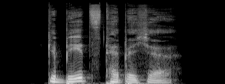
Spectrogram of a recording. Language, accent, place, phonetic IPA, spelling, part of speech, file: German, Germany, Berlin, [ɡəˈbeːt͡sˌtɛpɪçə], Gebetsteppiche, noun, De-Gebetsteppiche.ogg
- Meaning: nominative/accusative/genitive plural of Gebetsteppich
